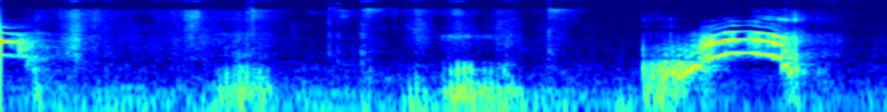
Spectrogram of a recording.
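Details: Female pet cat indoors chatting with her owner: one loud arched meow with rising then falling pitch near the end, after soft faint rustles, with the owner's quiet voice around it.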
